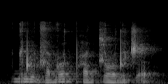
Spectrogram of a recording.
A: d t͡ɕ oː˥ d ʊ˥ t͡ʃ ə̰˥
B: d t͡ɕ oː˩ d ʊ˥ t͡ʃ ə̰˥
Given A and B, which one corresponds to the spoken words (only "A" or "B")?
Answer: B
